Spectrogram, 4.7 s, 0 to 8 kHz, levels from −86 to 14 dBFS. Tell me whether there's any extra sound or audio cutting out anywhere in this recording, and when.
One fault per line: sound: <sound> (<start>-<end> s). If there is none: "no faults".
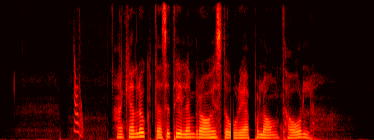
sound: chirp (0.9-1.1 s)
sound: dropout (2.9-2.9 s)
